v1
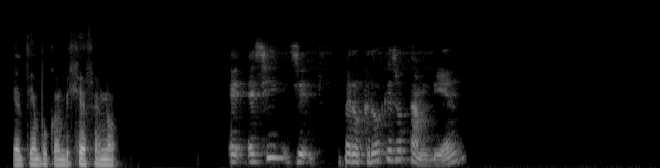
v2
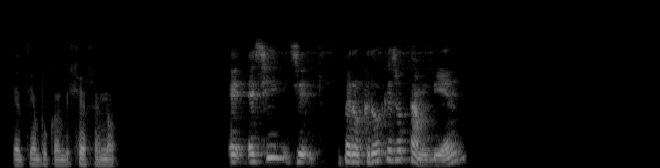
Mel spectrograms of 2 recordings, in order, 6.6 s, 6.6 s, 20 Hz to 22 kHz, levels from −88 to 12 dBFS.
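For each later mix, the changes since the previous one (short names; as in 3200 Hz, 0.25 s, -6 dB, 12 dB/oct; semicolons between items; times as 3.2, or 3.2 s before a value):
first voice -12.0 dB; master: add HPF 210 Hz 12 dB/oct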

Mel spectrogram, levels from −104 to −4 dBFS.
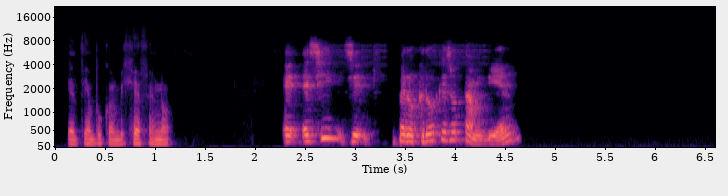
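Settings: master: remove HPF 210 Hz 12 dB/oct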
